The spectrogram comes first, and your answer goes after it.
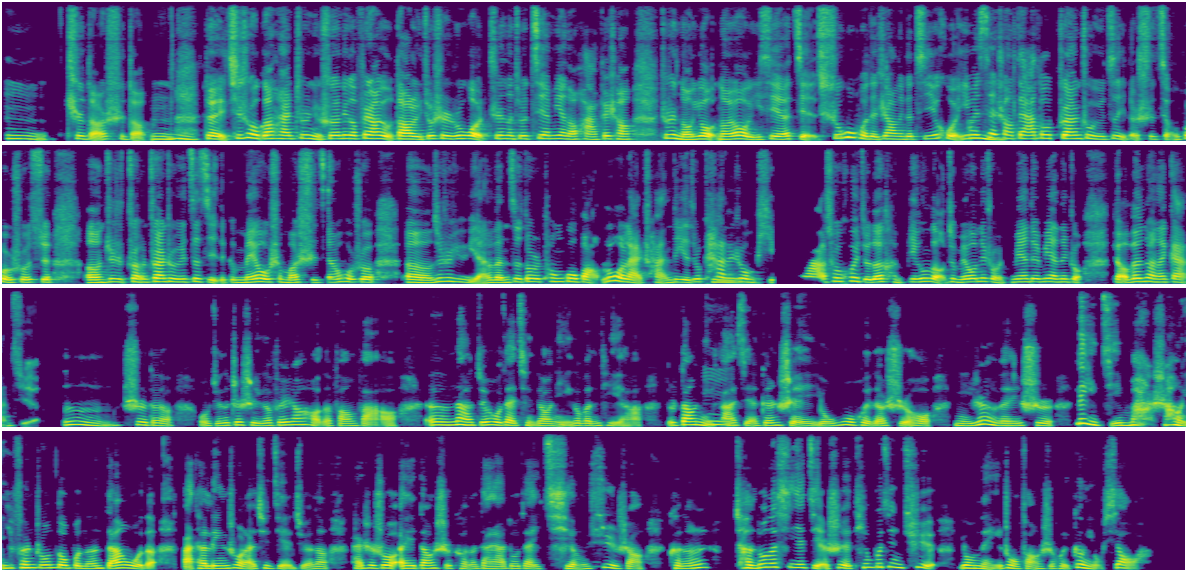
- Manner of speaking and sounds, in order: other noise; other background noise; laughing while speaking: "马上"
- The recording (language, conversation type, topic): Chinese, podcast, 你会怎么修复沟通中的误解？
